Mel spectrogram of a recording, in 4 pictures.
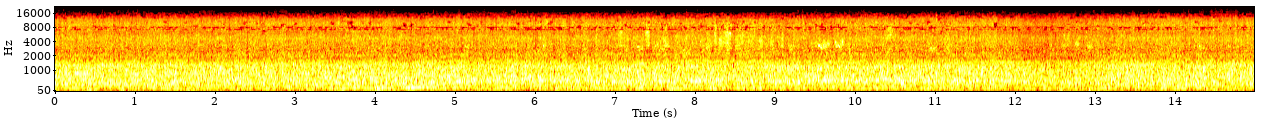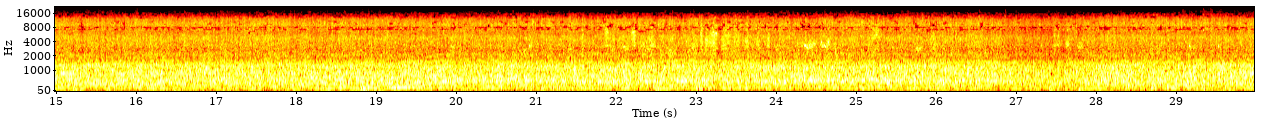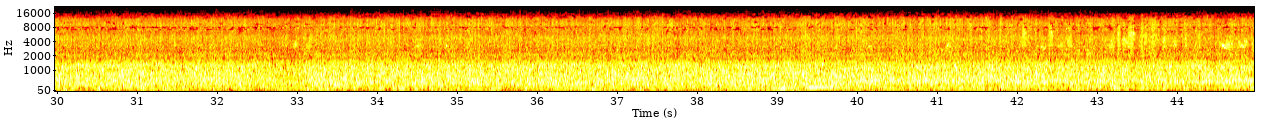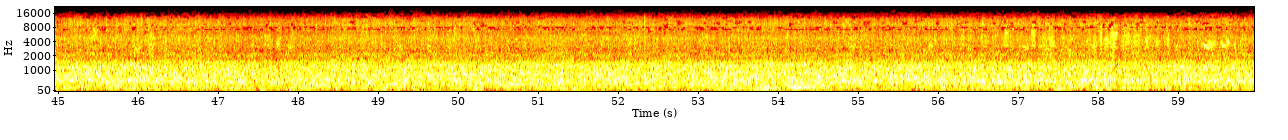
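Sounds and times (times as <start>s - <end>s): stream rushing: 0.0s - 59.9s
faint high bird chirps: 40.9s - 46.3s, 56.7s - 59.8s.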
